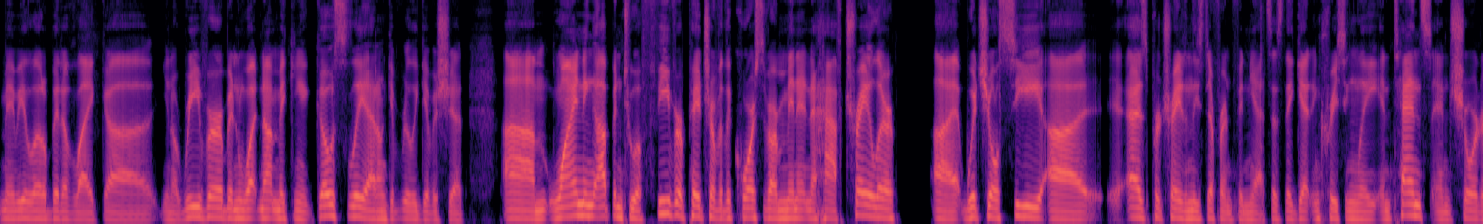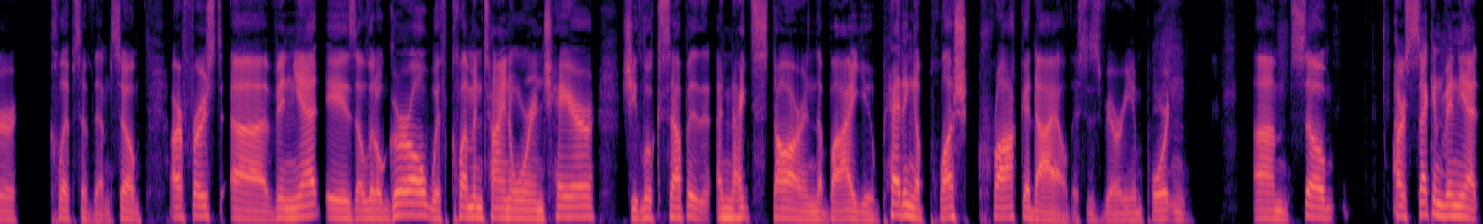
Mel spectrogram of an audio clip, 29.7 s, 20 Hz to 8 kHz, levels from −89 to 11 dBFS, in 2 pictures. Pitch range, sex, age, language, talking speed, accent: 105-130 Hz, male, 30-49, English, 185 wpm, American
